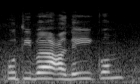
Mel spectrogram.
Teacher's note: کاف تا با تینوں ہی لمبے نہیں ہوں گے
